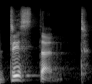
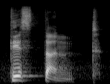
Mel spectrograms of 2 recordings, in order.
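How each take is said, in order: No difference in how they are said.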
